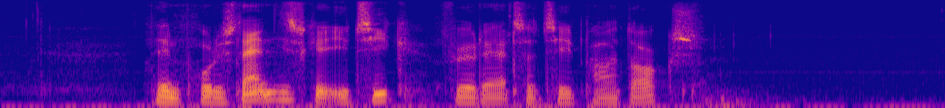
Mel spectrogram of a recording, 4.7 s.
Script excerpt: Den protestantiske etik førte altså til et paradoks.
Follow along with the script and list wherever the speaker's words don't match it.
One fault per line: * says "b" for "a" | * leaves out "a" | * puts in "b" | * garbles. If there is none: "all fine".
all fine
